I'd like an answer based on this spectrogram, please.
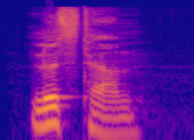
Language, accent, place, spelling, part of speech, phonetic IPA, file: German, Germany, Berlin, lüstern, adjective, [ˈlʏstɐn], De-lüstern.ogg
- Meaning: 1. libidinous, lustful 2. eager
